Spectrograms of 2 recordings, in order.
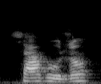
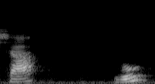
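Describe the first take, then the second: First: Said in the usual way. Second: "chaburro" very slow, long pauses between syllables. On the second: Shown as a demonstration. Teacher showing digraphs stay together, "chaburro" syllable by syllable. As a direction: break "chaburro" into loud, separate syllables. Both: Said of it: "Tenemos dígrafos que van juntas".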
